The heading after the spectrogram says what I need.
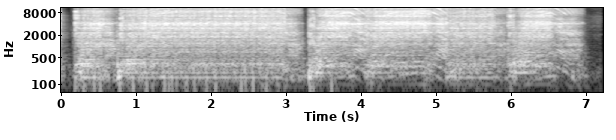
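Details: Bosch corded drill after repair with brushes (spacer added for brush pressure) and bearings, briefly run before grease: smooth high whine at steady speed over two runs, winding down cleanly, no crackle or stutter; brushes not sparking badly.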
